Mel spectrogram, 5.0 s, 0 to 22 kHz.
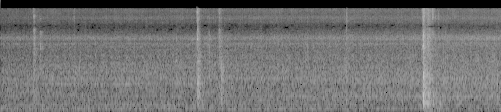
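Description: Ford F-250 Super Duty pickup's engine idling steadily, with a couple of light clicks about two seconds in and one sharp knock near the end.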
